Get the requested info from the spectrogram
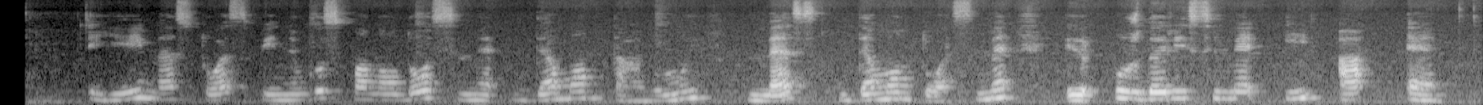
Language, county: Lithuanian, Panevėžys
